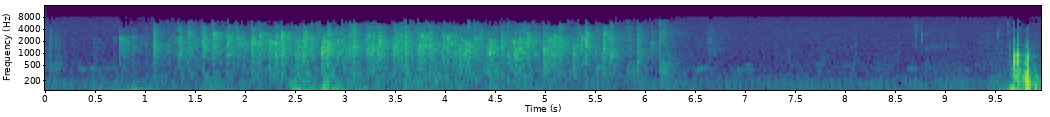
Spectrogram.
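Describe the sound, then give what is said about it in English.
An audience applauds as a speaker is announced to present a paper, dense overlapping claps building quickly and sustaining for several seconds before thinning out and fading. “You ought not to applaud until I'm through.”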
